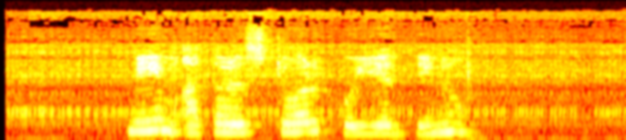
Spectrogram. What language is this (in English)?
Divehi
